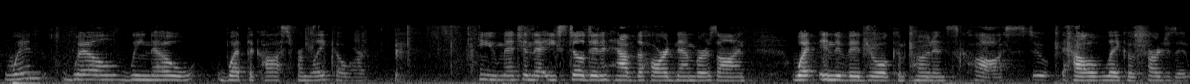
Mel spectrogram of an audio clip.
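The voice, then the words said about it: Strained, fading voice. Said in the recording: “my voice is going out.”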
